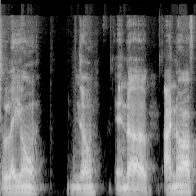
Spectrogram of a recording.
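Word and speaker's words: Léon: Leon. They can't even put the italicized E on there. The acute E, excuse me. The acute E on my E for Leon. It's not Leon, it's Leon, And I know I've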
